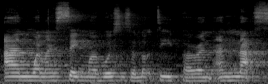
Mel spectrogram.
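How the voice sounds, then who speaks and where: A singer being interviewed, a woman with a deep speaking voice who talks thoughtfully with many fillers and restarts. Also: monotone, brisk, echoey room, big-room sound. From London. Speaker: singer, guest. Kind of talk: casual interview talk.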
